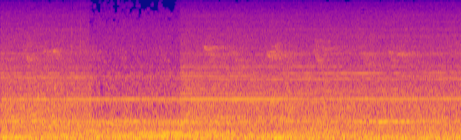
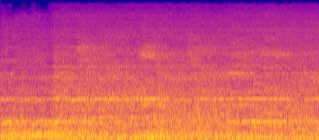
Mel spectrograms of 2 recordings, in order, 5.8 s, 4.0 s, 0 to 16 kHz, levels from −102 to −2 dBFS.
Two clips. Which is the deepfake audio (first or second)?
second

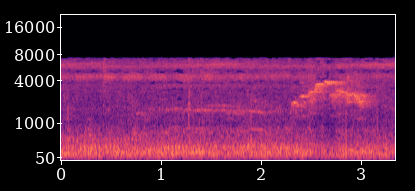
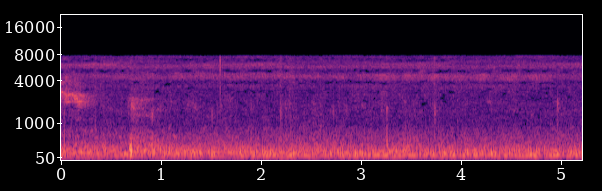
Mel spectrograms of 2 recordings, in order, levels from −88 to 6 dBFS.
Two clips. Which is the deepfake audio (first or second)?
second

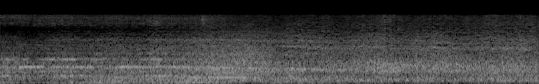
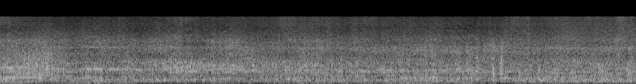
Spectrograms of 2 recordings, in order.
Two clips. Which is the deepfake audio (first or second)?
second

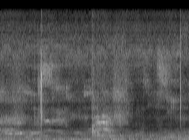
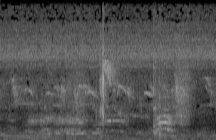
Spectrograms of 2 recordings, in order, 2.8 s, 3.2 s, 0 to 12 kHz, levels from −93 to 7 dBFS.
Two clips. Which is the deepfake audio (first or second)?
first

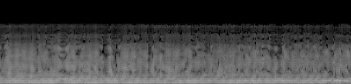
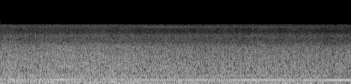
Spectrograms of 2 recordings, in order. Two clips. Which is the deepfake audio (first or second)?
first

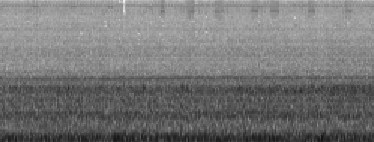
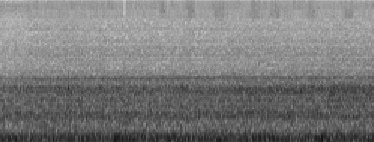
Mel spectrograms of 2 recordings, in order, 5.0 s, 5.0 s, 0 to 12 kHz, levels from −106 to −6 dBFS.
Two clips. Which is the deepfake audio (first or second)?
second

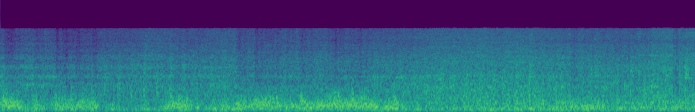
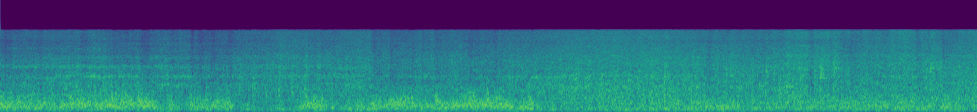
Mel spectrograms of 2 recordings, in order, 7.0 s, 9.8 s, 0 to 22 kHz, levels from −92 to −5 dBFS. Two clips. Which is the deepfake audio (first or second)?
second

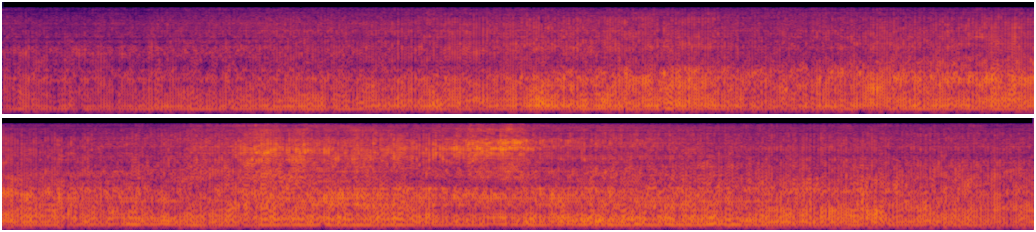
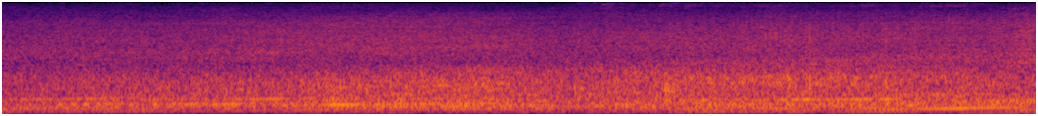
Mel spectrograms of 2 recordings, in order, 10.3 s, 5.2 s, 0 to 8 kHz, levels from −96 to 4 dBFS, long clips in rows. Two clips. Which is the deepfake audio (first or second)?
first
